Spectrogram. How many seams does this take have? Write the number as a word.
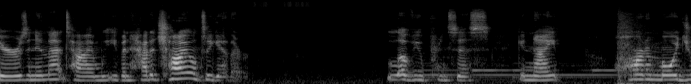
one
